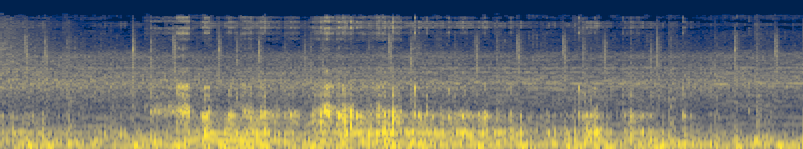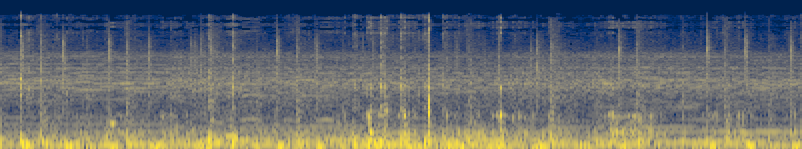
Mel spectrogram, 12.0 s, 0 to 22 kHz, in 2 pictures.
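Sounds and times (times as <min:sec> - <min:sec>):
rock music with guitar: 0:00.0 - 0:12.0
short sharp clicks and cracks: 0:00.1 - 0:07.9.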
